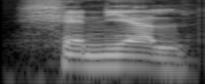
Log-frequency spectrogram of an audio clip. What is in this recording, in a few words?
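"genial", Spanish, male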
